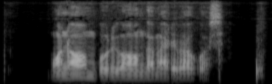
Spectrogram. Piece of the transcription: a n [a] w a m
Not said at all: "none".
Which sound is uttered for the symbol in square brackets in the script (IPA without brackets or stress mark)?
a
